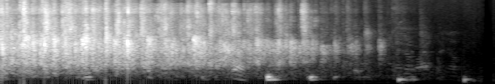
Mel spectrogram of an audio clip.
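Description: Audience applause: a dense wash of many hands clapping that gradually thins out, ending in a few scattered claps and some low murmuring before falling silent.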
